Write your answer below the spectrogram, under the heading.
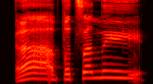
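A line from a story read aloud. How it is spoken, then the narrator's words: Yelling boy. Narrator (Russian): заорал Мишка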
